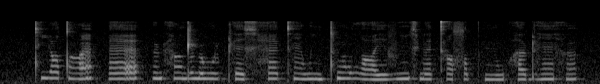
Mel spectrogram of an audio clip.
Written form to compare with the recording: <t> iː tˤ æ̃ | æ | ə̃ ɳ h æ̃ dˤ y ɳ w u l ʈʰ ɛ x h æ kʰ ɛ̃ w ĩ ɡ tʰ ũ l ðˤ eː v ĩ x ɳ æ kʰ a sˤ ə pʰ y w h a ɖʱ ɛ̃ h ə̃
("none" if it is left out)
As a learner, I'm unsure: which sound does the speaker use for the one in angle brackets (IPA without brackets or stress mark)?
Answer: tʰ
